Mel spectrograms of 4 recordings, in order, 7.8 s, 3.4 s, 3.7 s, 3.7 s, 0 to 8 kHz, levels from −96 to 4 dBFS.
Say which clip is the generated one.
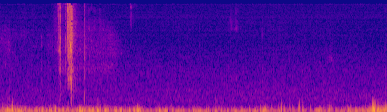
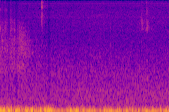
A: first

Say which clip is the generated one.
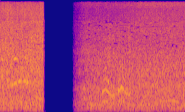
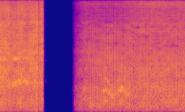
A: second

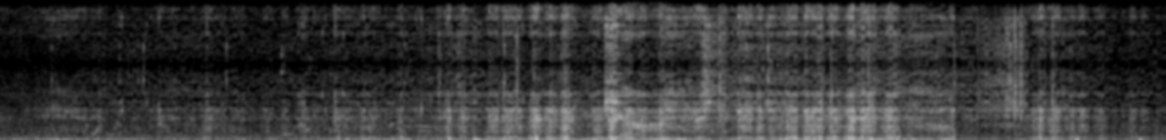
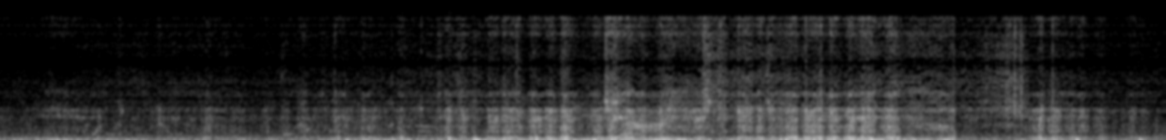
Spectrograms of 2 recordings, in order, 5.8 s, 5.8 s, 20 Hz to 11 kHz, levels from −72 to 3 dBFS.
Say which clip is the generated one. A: second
